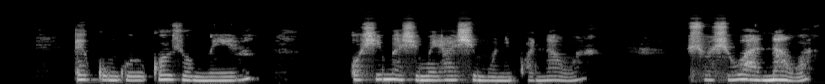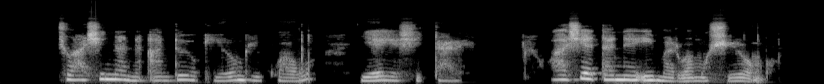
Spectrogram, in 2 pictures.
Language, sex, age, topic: Oshiwambo, female, 18-24, agriculture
